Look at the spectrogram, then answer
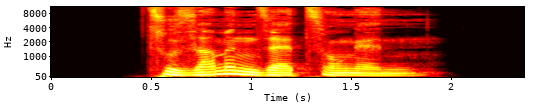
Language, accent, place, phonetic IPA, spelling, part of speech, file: German, Germany, Berlin, [t͡suˈzamənˌzɛt͡sʊŋən], Zusammensetzungen, noun, De-Zusammensetzungen.ogg
- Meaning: plural of Zusammensetzung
